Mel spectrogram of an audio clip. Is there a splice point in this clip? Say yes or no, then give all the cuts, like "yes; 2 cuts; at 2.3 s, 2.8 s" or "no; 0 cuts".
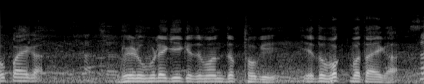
no; 0 cuts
